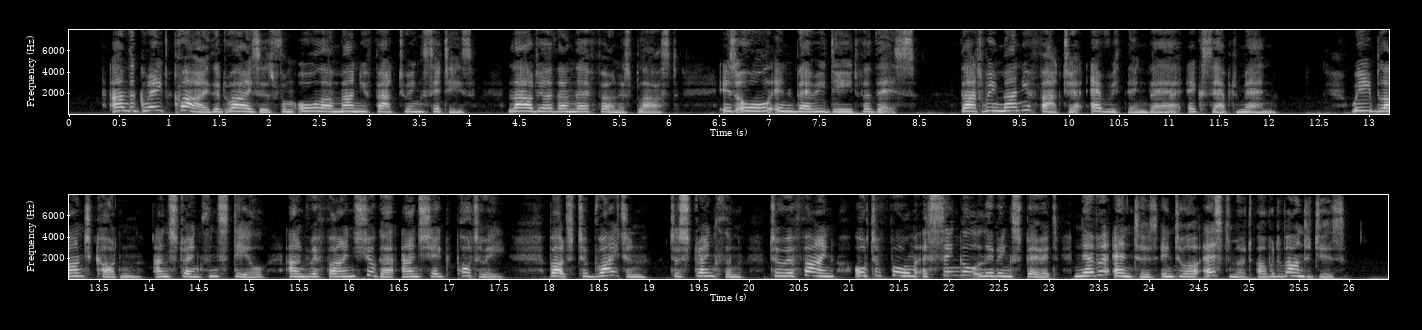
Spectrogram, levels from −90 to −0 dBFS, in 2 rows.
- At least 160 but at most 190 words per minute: No, average, 145 wpm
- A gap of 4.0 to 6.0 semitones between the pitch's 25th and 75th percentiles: Yes, average, 4.6 semitones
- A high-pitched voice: Yes, very high, 270 Hz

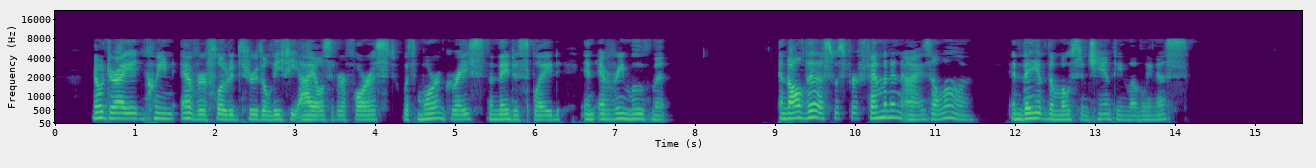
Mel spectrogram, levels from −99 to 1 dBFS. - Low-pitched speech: No, medium, 165 Hz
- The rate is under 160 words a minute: Yes, average, 140 wpm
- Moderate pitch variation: Yes, average, 3.2 semitones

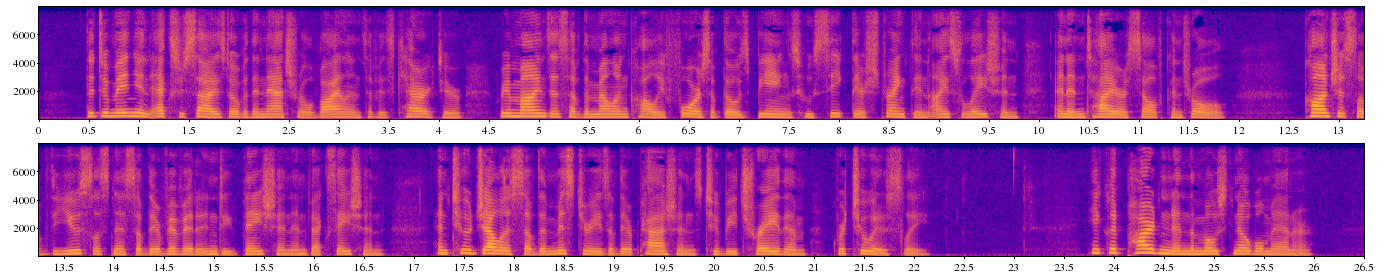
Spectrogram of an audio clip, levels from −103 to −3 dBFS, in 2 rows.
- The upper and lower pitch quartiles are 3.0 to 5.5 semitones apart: No, narrow, 2.5 semitones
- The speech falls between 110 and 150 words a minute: Yes, slow, 135 wpm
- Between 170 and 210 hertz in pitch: Yes, medium, 185 Hz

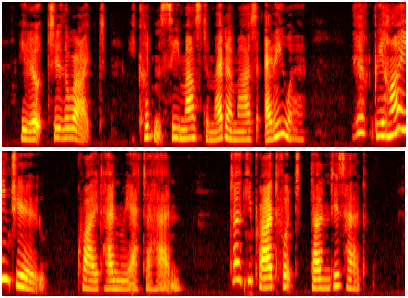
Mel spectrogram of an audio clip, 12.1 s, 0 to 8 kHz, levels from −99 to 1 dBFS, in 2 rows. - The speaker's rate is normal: No, slow, 115 wpm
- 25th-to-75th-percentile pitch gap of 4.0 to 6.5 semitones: Yes, average, 5.0 semitones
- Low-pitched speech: No, high, 200 Hz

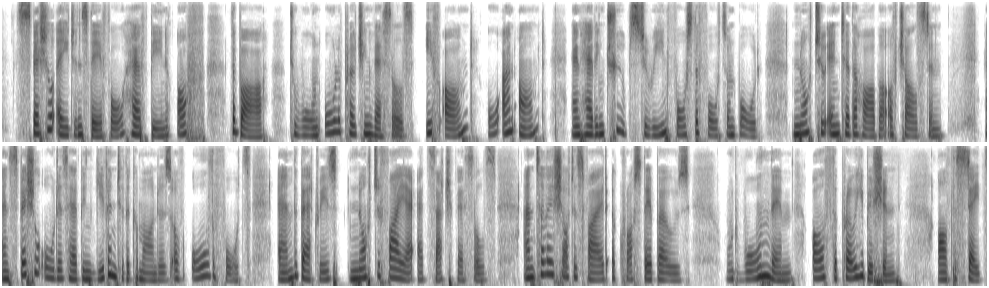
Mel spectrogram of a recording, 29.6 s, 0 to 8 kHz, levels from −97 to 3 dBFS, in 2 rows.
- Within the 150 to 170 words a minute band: No, average, 140 wpm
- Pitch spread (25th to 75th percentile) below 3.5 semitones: No, average, 4.4 semitones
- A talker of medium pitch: Yes, medium, 170 Hz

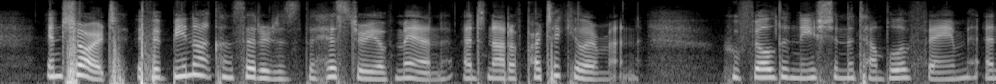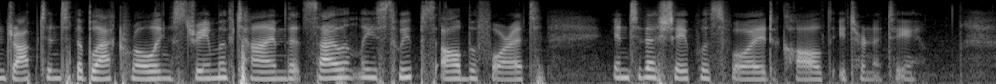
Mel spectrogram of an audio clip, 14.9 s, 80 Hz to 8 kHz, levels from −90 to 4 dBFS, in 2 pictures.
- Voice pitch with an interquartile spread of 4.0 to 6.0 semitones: No, average, 2.8 semitones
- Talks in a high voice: Yes, high, 230 Hz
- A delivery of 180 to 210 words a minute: Yes, average, 190 wpm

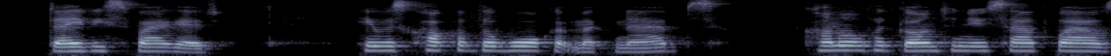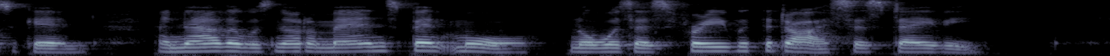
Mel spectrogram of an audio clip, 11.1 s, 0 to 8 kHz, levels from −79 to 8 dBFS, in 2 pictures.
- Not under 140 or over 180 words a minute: No, average, 195 wpm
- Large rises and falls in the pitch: No, average, 3.9 semitones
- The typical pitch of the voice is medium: Yes, medium, 180 Hz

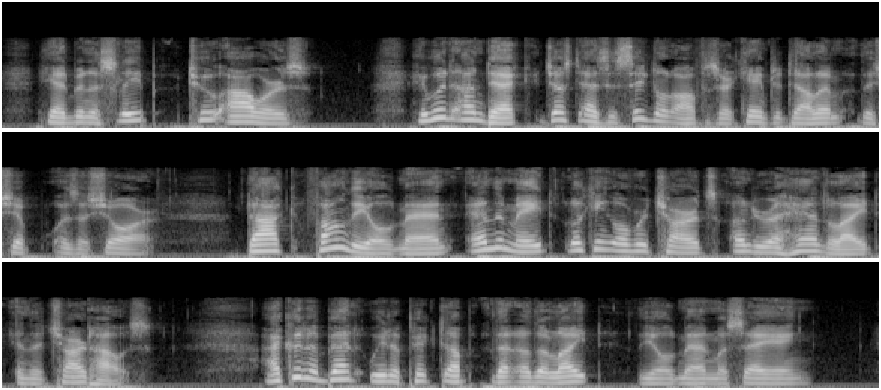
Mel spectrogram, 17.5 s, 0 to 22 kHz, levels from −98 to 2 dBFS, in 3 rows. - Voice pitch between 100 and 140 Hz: Yes, low, 135 Hz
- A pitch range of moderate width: No, wide, 6.5 semitones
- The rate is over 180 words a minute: Yes, average, 200 wpm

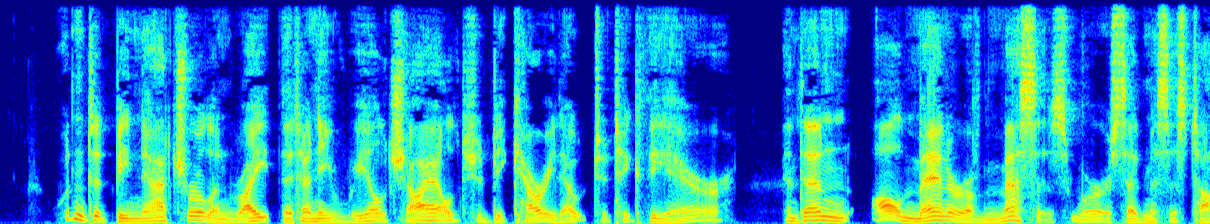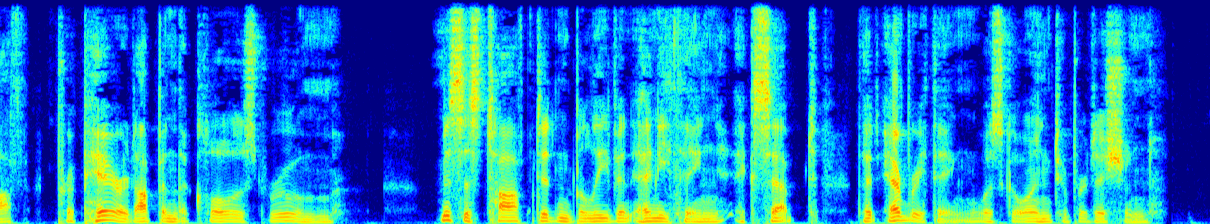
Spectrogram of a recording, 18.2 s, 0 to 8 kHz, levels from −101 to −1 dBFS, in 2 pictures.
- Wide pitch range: No, average, 3.4 semitones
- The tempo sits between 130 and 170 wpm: Yes, average, 155 wpm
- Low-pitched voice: Yes, low, 110 Hz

